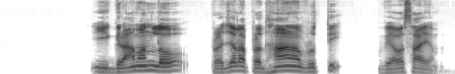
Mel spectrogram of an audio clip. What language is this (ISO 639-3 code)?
tel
